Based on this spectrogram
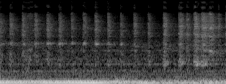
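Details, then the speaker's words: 1966 Mustang with new Blueprint 347 stroker, clutch and flywheel came already on engine: heavy low idle rumble turning to a rough, uneven growl when the clutch is pressed; a friend suspects the throwout bearing, unconfirmed. "So yeah, now I am getting that sound every time I push my clutch in. I tell my buddy about it and he thinks it's the throwout bearing."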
